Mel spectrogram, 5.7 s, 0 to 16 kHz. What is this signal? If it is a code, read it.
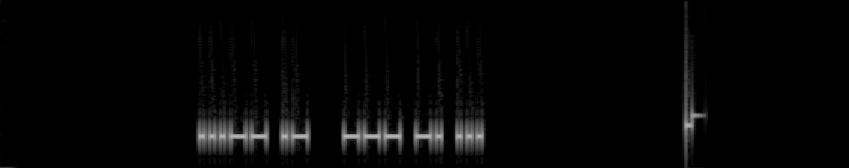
Morse code, heard as a keyed tone, about 36 wpm, 700 Hz. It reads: 3A ONS
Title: Field Day Exchanges - 35wpm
